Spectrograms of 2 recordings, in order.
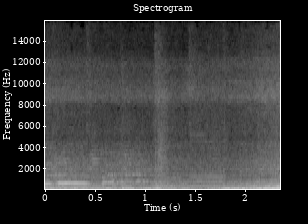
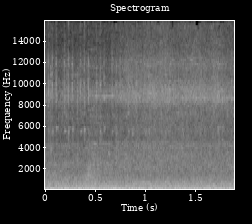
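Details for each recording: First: Toyota Agya GR Sport that hesitated and misfired on acceleration. After the injector, spark plugs and coil were reinstalled, the engine revs up on sudden throttle and settles back cleanly with no stumble or delay: normal acceleration. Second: Toyota Agya GR Sport petrol engine idles low and uneven with a lumpy shake. Cylinder misfire, with the diagnostic tool logging cylinder 3.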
